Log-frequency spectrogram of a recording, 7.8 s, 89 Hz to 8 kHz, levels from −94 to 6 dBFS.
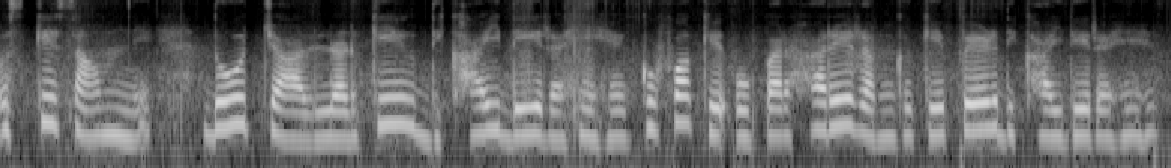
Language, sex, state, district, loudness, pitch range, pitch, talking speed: Hindi, female, Goa, North and South Goa, -21 LUFS, 215-260 Hz, 225 Hz, 155 wpm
